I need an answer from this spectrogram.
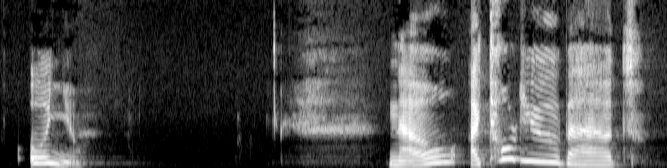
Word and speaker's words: oignon: So just to let you know that OI usually in French makes the sound wa. But here, actually, it's O. Oignon.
